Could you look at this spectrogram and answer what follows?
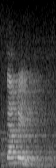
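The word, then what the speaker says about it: तमिऴ: तमिल, तमिल, ल, न इसका उच्चारण पूरा ल है और न ही ड़ है। इन दोनों के योग से जो उच्चारण हो रहा है वो इस विशिष्ट व्यंजन का उच्चारण आपको करना है,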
